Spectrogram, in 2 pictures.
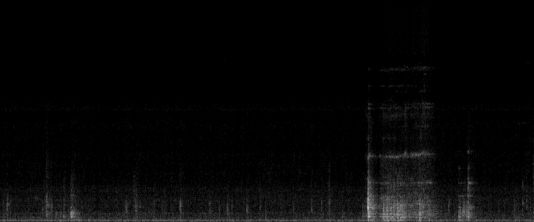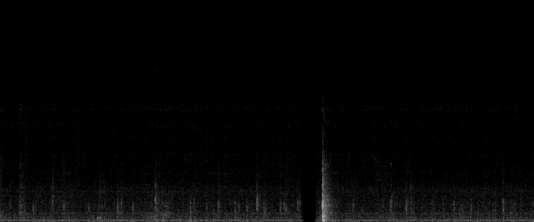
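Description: Kitchenware clattering on a gas hob: a burst of pot and utensil knocks with a little metallic ringing about five and a half seconds in, and one sharp knock near the end, over a low steady hum and scattered light clicks.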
